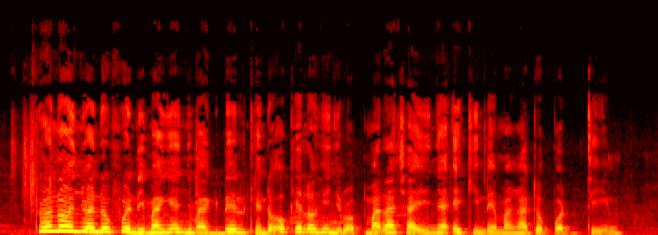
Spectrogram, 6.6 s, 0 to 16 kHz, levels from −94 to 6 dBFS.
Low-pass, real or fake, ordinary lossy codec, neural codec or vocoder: 14.4 kHz; fake; MP3, 64 kbps; vocoder, 48 kHz, 128 mel bands, Vocos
